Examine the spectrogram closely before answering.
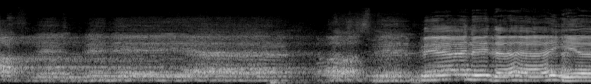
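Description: Male voices chanting a Shia Muharram lamentation (latmiya) without instruments. The chant dips briefly about three seconds in, then comes back louder and fuller.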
